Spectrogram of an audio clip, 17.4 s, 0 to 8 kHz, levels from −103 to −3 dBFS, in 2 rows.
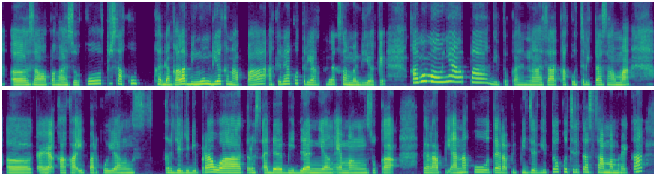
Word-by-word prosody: eee, 185 +1 +4
sama 190 -2 +1
pengasuhku, 195 +9 -2
terus 295 +1 -2
aku 285 +4 -5 0.2
kadang 205 -4 +1
kala 225 +6 +7
bingung, 230 +4 +3
dia 255 +2 +4
kenapa? 220 0 -1
Akhirnya 230 +2 -3
aku 315 - -5
teriak-teriak 215 -2 -5
sama 190 -5 0
dia, 180 +1 -3
kayak, - - -9 0.3
"Kamu 395 -5 +3 0.2
maunya 460 +1 +6
apa?" 435 -3 +1 0.2
Gitu 210 -2 -9
kan. 185 0 -6
Nah, 175 -1 -1
saat 190 +2 0
aku 205 +3 -5
cerita 205 -1 -4
sama, 185 -1 0 0.4
eee, 180 0 +3
kayak, 180 -1 +1
kakak 190 -1 +1
iparku 185 -1 -4
yang 185 0 -1
s 185 - -9 0.2
kerja 190 -3 -1
jadi 180 0 -5
perawat, 205 -3 +5
terus 200 +1 -2
ada 180 -1 +2
bidan 180 +1 +2
yang 180 0 0
emang 180 +1 -2
suka 185 -1 0 0.3
terapi 180 -2 0
anakku, 220 +5 0
terapi 200 -3 -2
pijat, 200 -1 -4
gitu. 210 +8 -6
Aku 270 - -4
cerita 235 -2 -3
sama 205 -2 +1
mereka 195 - -1
195 Hz, 170 wpm, -23 LUFS, 185-225 Hz, 0.4 s, kala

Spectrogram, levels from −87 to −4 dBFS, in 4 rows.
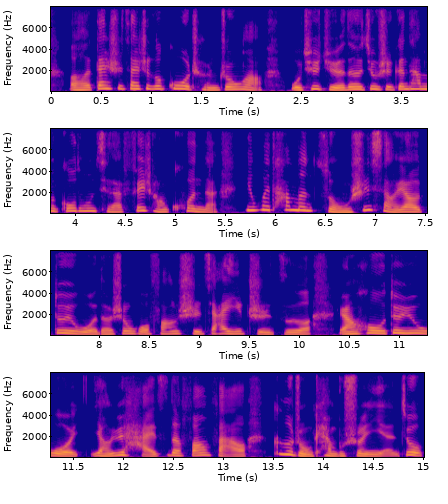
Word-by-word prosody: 呃， 195 +1 +1
但 300 +7 +2
是 285 -1 -3
在 285 +2 +2
这 280 +1 -2
个 270 +1 +1
过 285 0 +1
程 200 -6 -3
中 235 +3 0
啊， 205 -4 -2 0.2
我 205 - +2
却 270 +6 0
觉 195 -4 +2
得 240 +3 +3
就 255 +3 -1
是 240 -1 -2
跟 250 +3 0
他 265 0 0
们 255 -2 0
沟 260 +2 -1
通 260 0 0
起 245 - -7
来 195 -1 -2
非 300 +9 -1
常 215 -8 -4
困 250 0 -3
难， 170 -4 -5 0.2
因 330 0 +2
为 370 - +3
他 370 +1 -3
们 335 -4 +5
总 200 - -1
是 345 - +1
想 265 - -1
要 205 0 +3
对 250 +4 0
我 175 -9 +1
的 160 +1 -2
生 230 +4 -2
活 185 -2 +1
方 195 +2 -5
式 195 -3 -3
加 210 +3 -2
以 205 -1 -1
指 170 -5 -3
责， 170 +1 -1 0.2
然 195 +1 +3
后 245 +1 +2
对 255 +1 +2
于 240 - +1
我 215 -8 +4 0.2
养 205 -3 +1
育 245 - +3
孩 235 -9 -1
子 180 +6 -9
的 230 -2 +4
方 230 +3 0
法 210 -10 -1
哦， 165 +4 0 0.2
各 330 -3 +3
种 195 - +2
看 210 +4 -2
不 185 - -4
顺 180 -3 0
眼。 145 -7 -3
就 245 -4 +3
225 Hz, 265 characters per minute, -31 LUFS, 195-260 Hz, 0.2 s, 们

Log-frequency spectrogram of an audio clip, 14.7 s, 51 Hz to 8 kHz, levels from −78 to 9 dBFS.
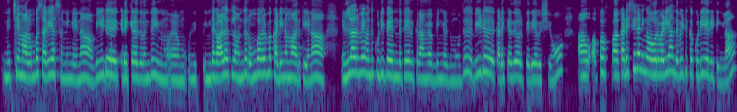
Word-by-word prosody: நிச்சயமா. 260 +2 +1
ரொம்ப 250 +4 0
சரியா 260 +3 +4
சொன்னீங்க. 235 -1 -7
ஏன்னா, 240 +2 -2 0.2
வீடு 275 +3 0 0.2
கெடைக்கிறது 240 0 0
வந்து 235 +4 -5
இன் 235 -2 -6
மொ 220 - -6 0.5
ய - - -8 0.2
இந்த 235 +2 -1
காலத்துல 265 +1 +4
வந்து, 240 +4 -4
ரொம்ப 280 +4 +1
ரொம்ப 295 +1 0
கடினமா 245 +1 +1
இருக்கு. 225 -1 -5
ஏன்னா, 245 +3 +1 0.6
எல்லாருமே 305 +3 +5
வந்து 280 0 -4
குடிபெயர்ந்துட்டே 260 -2 +1
இருக்காங்க 235 -2 -3
அப்டிங்குறதும் 220 -1 -9
போது 250 +9 -9 0.2
வீடு 310 +2 0 0.2
கிடைக்கிறதே 235 +2 -1
ஒரு 230 - -11
பெரிய 225 +1 -1
விஷயம். 220 +7 -6 0.4
அ - - +4 0.3
அப்போ 305 - 0 0.4
கடைசில 345 +6 +3
நீங்க 305 -2 +1
ஒரு 275 0 +1
வழியா 320 +4 +3
அந்த 265 -1 -1
வீட்டுக்கு 285 -2 -4
குடியேறிட்டீங்களா? 250 -9 -1
250 Hz, 160 wpm, -20 LUFS, 235-280 Hz, 0.6 s, எல்லாருமே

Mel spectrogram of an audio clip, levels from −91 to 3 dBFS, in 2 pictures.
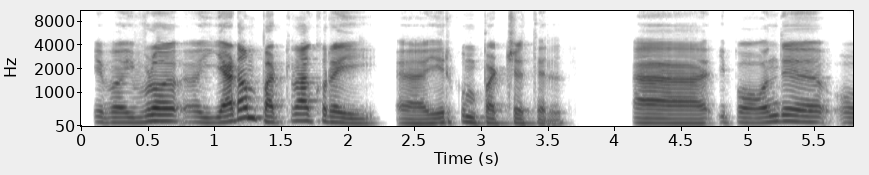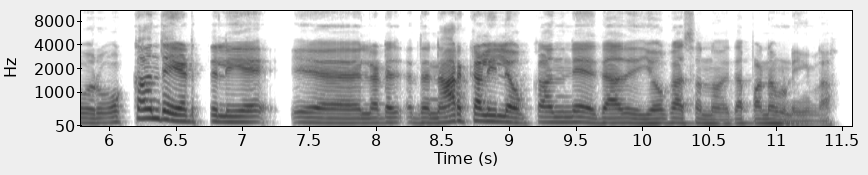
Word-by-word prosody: இப்ப 145 -1 -6 0.2
இவ்ளோ 175 +6 +4 0.5
எடம் 265 +1 +5
பற்றாக்குறை 180 -6 +2 0.4
அ - - -3 0.2
இருக்கும் 140 0 -4
பட்சத்தில், 120 -2 -4 0.6
ஆ - - +4 0.6
இப்போ 140 0 -6
வந்து 170 +4 0 0.5
ஒரு 130 0 -3
உக்காந்த 250 +10 +1
எடத்திலயே, 160 -2 -1 0.4
எ - - -3 0.4
இல்லாட்டா, 135 +2 -2
இந்த 135 +1 -3
நாற்காலில 170 -3 +4
உக்காந்துண்டே 145 +2 -2
ஏதாவது 130 0 0 0.2
யோகாசனம் 125 -3 -4
எதா 120 - -6
பண்ண 120 0 -3
முடியுங்களா? 90 -1 -11
140 Hz, 120 wpm, -23 LUFS, 125-165 Hz, 0.6 s, எடம்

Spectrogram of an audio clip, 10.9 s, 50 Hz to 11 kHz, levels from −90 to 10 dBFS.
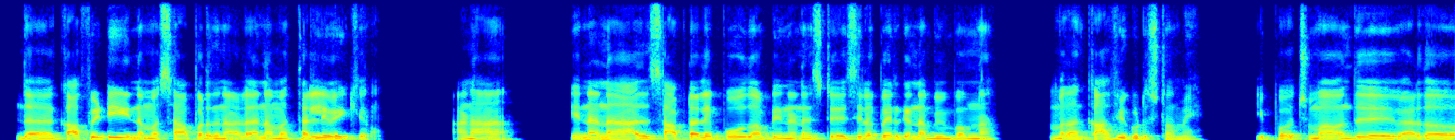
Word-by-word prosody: இந்த 115 - +2 0.3
coffee 170 - +2
tea 160 - +5 0.2
நம்ம 115 -2 +1
சாப்பிடுறதுனால, 105 -4 +1
நம்ம 110 -1 +2
தள்ளி 140 +3 +4
வைக்கிறோம். - - -3 0.6
ஆனா, 110 +1 0 0.7
என்னென்னா 145 -1 +1
அது 110 - +3
சாப்ட்டாலே 140 +1 +2
போதும் 120 0 +3
அப்படின்னு 110 0 0
நினச்சுட்டு, 105 +1 -2
சில 125 - +1
பேருக்கு 140 -4 +1
என்ன 120 - +1
பிம்பம்ன்னா, 105 +2 +1 0.4
"நம்ம 110 +3 -1
தான் 135 -1 -2
காஃபி 145 +4 +2
குடிச்ட்டோமே, 90 -4 -3 0.5
இப்ப - - -1
சும்மா 115 +4 +1
வந்து 120 +2 +1 0.3
வேற 95 - +1
ஏதோ 115 - +2
115 Hz, 155 wpm, -23 LUFS, 105-130 Hz, 0.7 s, tea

